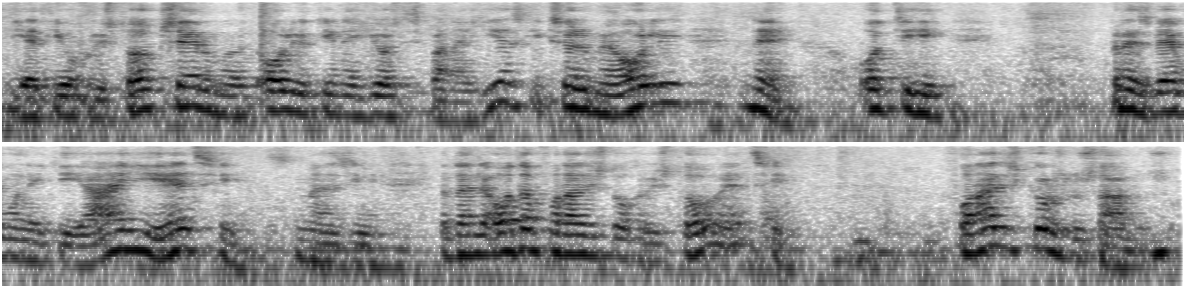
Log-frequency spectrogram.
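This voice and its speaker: A fairly high-voiced priest talks through questions from his listeners in a relaxed, gently teasing manner, slowly repeating prayer phrases. He sounds distant from the microphone in an echoey room, with a faint hiss underneath. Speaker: Orthodox priest. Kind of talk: question-and-answer talk. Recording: echoey room, far from mic, faint noise.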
